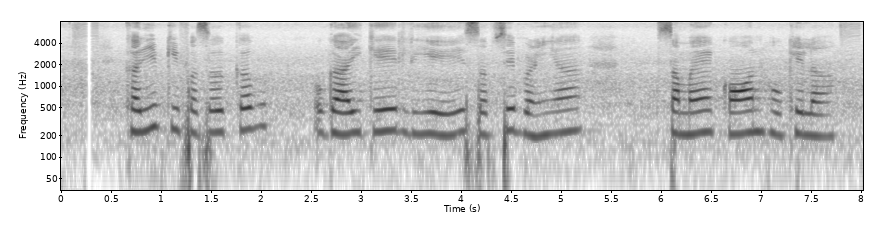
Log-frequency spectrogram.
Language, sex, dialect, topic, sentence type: Bhojpuri, female, Western, agriculture, question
